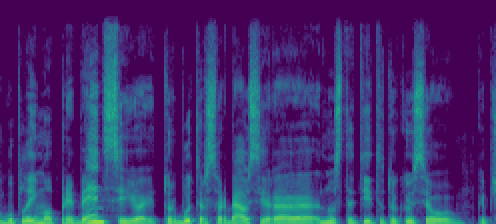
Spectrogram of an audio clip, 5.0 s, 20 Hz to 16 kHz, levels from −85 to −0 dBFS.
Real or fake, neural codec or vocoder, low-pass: real; none; 14.4 kHz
